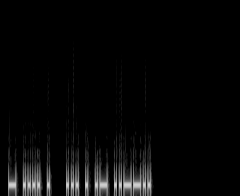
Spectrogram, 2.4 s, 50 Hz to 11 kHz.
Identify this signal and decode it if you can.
Morse code, heard as a keyed tone, about 50 wpm, 700 Hz. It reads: THE SEA?
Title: Sentences from Top 300 Words 50wpm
